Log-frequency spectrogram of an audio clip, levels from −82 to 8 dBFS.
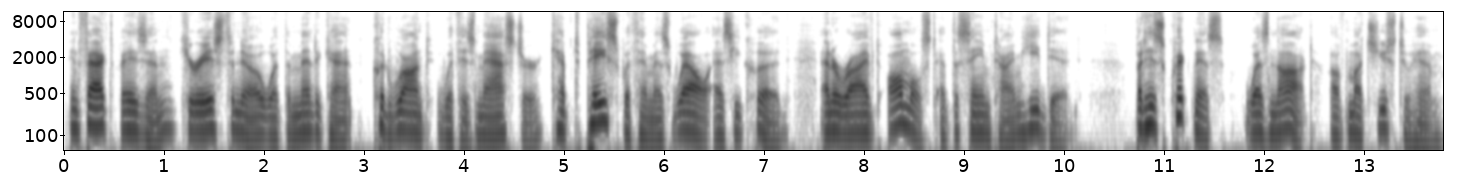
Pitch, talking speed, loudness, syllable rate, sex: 110 Hz, 185 wpm, -21 LUFS, 4.3 syllables/s, male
